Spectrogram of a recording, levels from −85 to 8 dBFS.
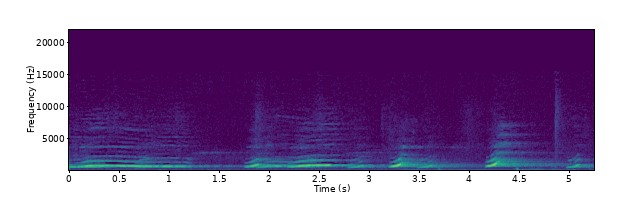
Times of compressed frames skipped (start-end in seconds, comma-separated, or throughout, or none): none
